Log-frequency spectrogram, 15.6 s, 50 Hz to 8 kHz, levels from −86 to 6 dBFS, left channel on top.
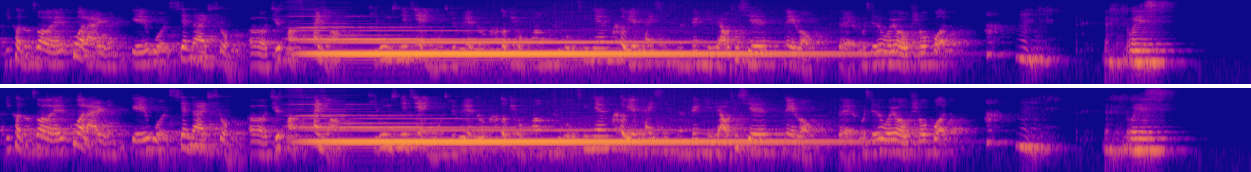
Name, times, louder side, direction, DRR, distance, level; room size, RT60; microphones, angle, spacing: voice 1, 0.1-4.3 4.7-11.9 12.3-12.4 14.0-14.3, right 1 dB, 45° right, 4 dB, 4.2 m, -31 dB
sound 1, 3.6-11.1, left 2 dB, 15° right, 2.2 m, -21 dB
voice 2, 12.7-13.0 13.8-14.4, equal, 30° left, -3 dB, 6.2 m, -32 dB
26.0 x 24.0 x 9.6 m, 0.71 s
head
